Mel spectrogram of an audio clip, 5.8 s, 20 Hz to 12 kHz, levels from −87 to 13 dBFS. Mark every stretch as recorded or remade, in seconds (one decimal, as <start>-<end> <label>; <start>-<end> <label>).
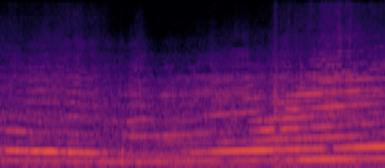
0.0-1.0 remade; 1.0-1.4 recorded; 1.4-2.0 remade; 2.0-3.2 recorded; 3.2-4.1 remade; 4.1-5.8 recorded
